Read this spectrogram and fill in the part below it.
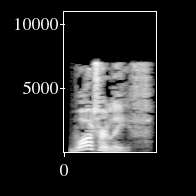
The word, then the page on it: waterleaf: British English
